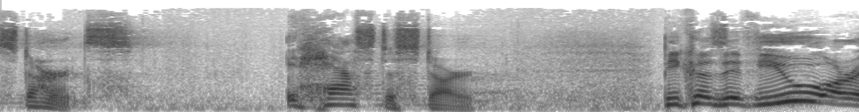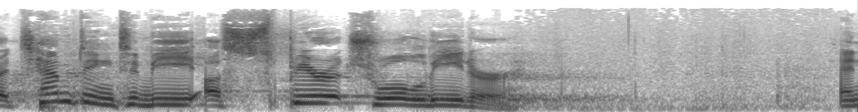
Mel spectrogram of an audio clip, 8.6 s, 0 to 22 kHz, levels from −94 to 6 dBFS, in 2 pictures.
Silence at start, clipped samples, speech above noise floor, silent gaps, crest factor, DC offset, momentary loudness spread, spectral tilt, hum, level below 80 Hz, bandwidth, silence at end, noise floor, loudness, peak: 0 s; under 0.1%; 27 dB; none; 18 dB; under 0.1%; 18 LU; -2.5 dB/octave; none; -52 dBFS; 17 kHz; 0 s; -44 dBFS; -16 LUFS; 0 dBFS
